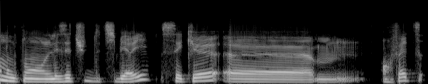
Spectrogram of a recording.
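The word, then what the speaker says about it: Tiberj: et Vincent Tibere al çaécrit Tiberge mais ça se prononce tibée qui est donc chercheur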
